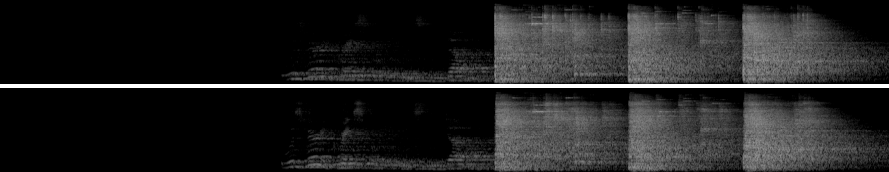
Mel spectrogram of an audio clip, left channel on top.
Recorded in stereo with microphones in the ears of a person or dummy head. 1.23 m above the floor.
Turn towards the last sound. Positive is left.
turn(degrees=65)  # may be behind; listen again after turning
